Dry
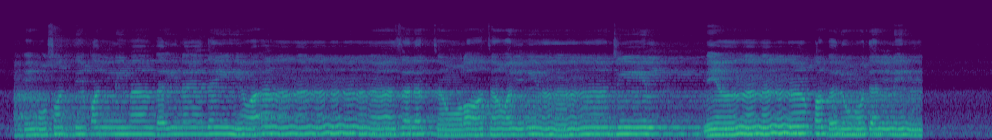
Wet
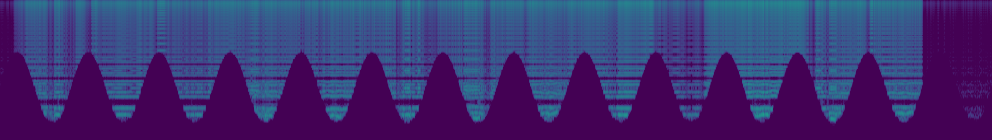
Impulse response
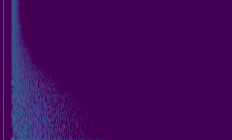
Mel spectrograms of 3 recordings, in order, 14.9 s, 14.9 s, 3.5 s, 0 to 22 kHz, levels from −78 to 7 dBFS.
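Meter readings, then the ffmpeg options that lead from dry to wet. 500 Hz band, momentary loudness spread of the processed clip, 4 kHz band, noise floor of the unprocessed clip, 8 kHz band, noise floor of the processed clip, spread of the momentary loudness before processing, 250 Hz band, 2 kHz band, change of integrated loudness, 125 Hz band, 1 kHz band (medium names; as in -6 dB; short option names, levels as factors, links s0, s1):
-23.0 dB, 7 LU, +5.5 dB, -49 dBFS, +17.0 dB, -53 dBFS, 7 LU, under -40 dB, -3.0 dB, +0.5 dB, under -40 dB, -10.0 dB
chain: -af "acrusher=samples=40:mix=1:aa=0.000001,aemphasis=mode=production:type=bsi,afftfilt=real='re*gte(b*sr/1024,590*pow(4800/590,0.5+0.5*sin(2*PI*0.94*pts/sr)))':imag='im*gte(b*sr/1024,590*pow(4800/590,0.5+0.5*sin(2*PI*0.94*pts/sr)))':win_size=1024:overlap=0.75,volume=0.631"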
